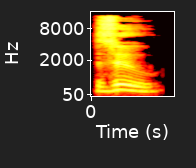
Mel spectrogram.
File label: "zoo", US English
